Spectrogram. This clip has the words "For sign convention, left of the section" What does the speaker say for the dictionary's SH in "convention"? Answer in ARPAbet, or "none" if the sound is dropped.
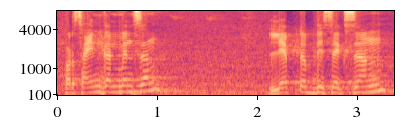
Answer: S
